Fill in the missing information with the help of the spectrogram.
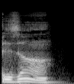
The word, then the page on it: bizarre: British English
